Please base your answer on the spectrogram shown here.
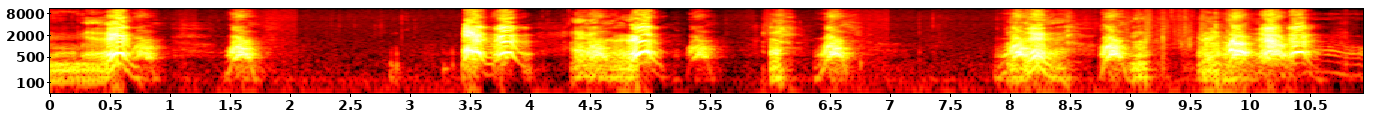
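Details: Bedlington whippet facing a Patterdale, dogs giving short sharp barks in irregular bursts with brief gaps, some rough snarling yaps between.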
